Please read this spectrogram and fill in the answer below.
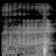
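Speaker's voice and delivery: rolled-tongue drum roll; imitated drum roll. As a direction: trill out the drum roll of an entrance theme. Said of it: "Soon as that drum rolls".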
